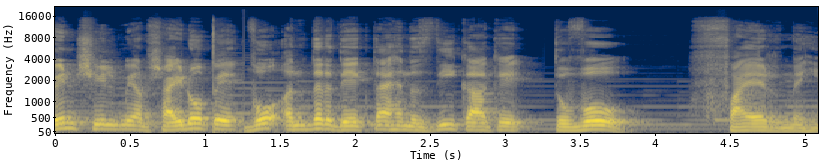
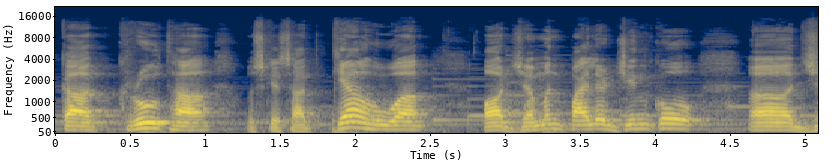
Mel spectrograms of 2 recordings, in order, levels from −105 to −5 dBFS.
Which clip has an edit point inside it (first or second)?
first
